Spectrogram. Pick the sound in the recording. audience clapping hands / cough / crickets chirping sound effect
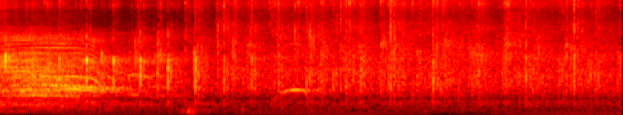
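audience clapping hands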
